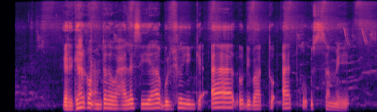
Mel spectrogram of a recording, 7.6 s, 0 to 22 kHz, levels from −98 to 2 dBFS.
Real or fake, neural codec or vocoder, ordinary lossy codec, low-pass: real; none; none; none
